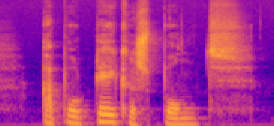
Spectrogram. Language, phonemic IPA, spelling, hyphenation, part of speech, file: Dutch, /aː.poːˈteː.kərsˌpɔnt/, apothekerspond, apo‧the‧kers‧pond, noun, Nl-apothekerspond.ogg
- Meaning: Dutch medical pound, equivalent to about 375 grams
